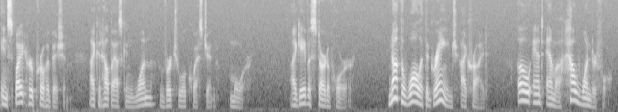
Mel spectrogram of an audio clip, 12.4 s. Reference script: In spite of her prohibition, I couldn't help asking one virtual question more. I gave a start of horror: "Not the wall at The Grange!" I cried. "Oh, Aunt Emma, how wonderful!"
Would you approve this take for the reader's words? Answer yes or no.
no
